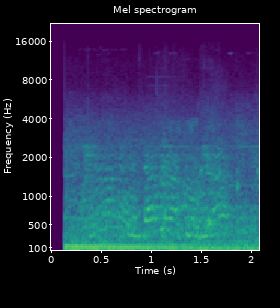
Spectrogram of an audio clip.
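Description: Roadside traffic noise: a vehicle engine's steady low hum, with people talking faintly in the background.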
